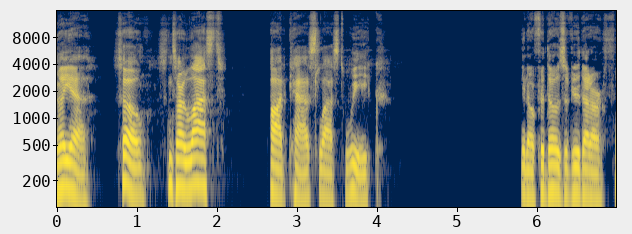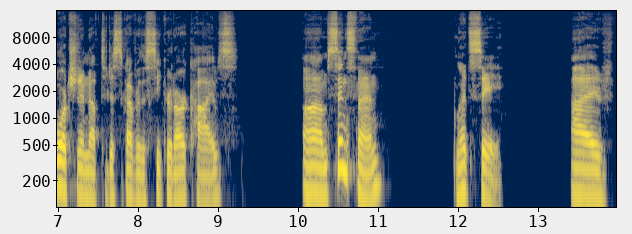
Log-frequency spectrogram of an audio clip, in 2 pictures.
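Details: Adult male speaker; normal speech.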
